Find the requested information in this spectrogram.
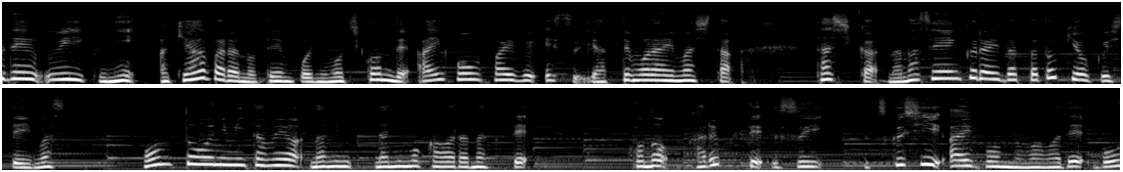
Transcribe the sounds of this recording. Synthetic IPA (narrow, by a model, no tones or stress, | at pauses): d̪ẽ̞ɰ̃ʔɯ̟iːkɯ̟ɲ̟iakʲiabaɾano̞t̪ẽ̞mpo̞ɲ̟imo̞t͡ɕi̥kõ̞nd̪e̞ʔaiɸõ̞ɰ̃ɸaibɯ̟ʔe̞sɨjat̪ːe̞mo̞ɾaimaɕi̥t̪a | t̪aɕi̥ka̰nanasẽ̞ẽŋkɯ̟ɾaid̪at̪ːat̪o̞kʲio̞kɯ̟ɕi̥t̪e̞imasɨ̥hõ̞nt̪o̞ːɲ̟imʲit̪ame̞β̞anaɲ̟imo̞kaβ̞aɾanakɯ̟̥t̪e̞ | ko̞no̞kaɾɯ̟kɯ̟̥t̪e̞ʔɯsɨiɯ̟t͡sɨ̥kɯ̟ɕiːʔaiɸõ̞nːo̞maβad̪e̞bo̞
